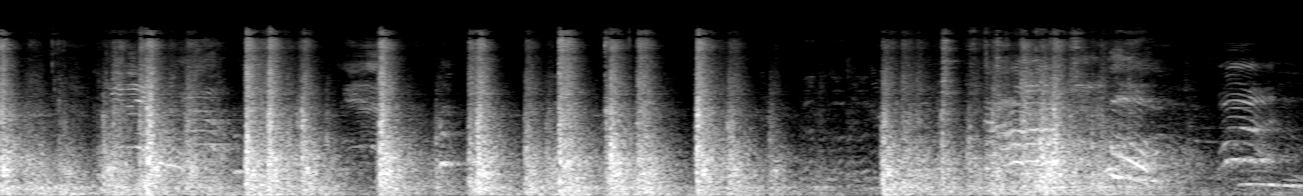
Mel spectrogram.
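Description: Pro wrestlers trading strikes in the ring: a string of sharp smacks and thuds, roughly one a second, with shouting voices between them and more shouting near the end.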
